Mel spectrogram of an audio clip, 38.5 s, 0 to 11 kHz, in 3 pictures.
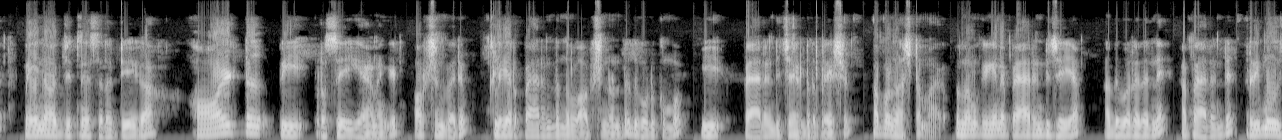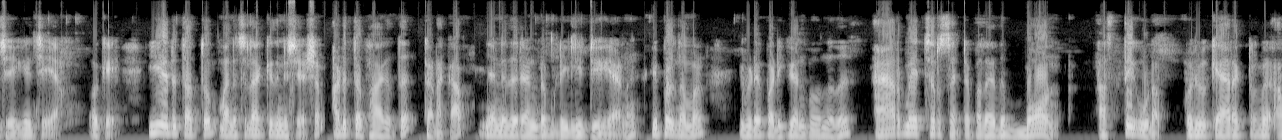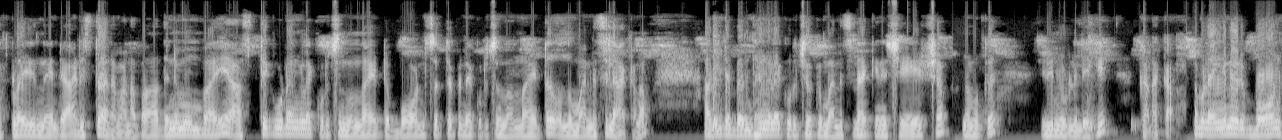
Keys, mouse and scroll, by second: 3.7 alt+p, 8.2-8.6 drag, 9.1 middle click, 9.8 click, 12.6-13.3 middle drag, 13.3-13.6 drag, 13.6-13.9 scroll down 2, 13.9-17.6 middle drag, 17.6 Delete, 18.0 click, 18.2 Delete, 19.2-20.2 shift+middle drag, 20.2 scroll up 1.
